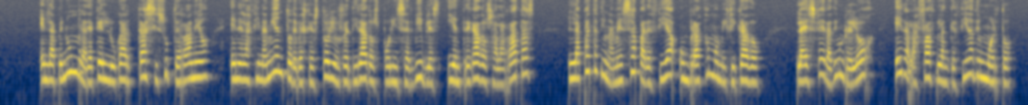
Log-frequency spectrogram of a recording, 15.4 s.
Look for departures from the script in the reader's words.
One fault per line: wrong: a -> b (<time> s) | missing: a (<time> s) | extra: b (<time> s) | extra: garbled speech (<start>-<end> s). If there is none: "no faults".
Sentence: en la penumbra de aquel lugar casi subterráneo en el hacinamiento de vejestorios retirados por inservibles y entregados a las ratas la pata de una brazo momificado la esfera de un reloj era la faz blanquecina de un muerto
extra: mesa parecía un (9.2 s)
